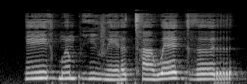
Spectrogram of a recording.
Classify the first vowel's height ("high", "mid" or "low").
mid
